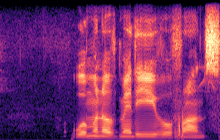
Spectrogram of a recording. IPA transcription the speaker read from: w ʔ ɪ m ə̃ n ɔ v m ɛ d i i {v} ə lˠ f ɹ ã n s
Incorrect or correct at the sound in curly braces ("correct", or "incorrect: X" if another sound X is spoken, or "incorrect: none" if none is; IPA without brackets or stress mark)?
correct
